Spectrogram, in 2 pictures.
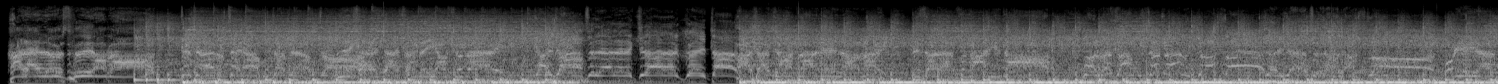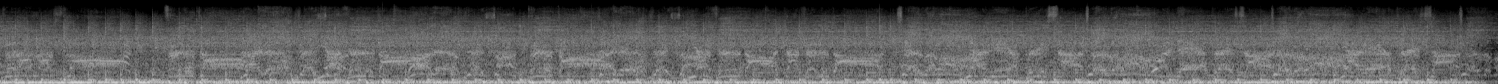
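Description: A loud, dense punk rock song with shouted, yelling vocals over driving distorted guitars and heavy bass, cutting out briefly near the start before crashing back in and pounding on steadily.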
